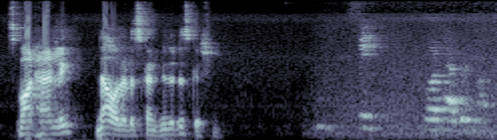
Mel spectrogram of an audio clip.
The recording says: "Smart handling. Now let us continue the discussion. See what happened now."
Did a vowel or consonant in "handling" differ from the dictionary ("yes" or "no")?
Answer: no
